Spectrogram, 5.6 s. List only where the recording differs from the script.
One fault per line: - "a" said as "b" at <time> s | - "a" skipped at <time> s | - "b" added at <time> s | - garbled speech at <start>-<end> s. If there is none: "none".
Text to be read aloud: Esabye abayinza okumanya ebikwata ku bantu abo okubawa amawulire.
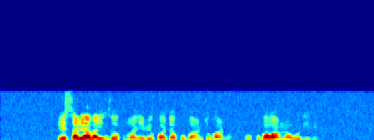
- "abo" said as "bano" at 3.2 s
